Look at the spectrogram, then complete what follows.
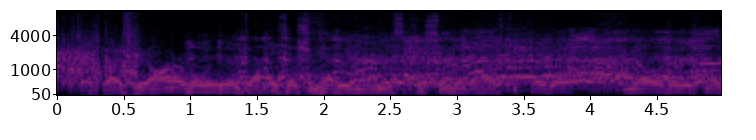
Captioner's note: some Applause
